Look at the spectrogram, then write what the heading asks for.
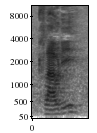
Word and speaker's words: cloudy: Alright, in today's pronunciation point, let's talk about the difference between cloudy, kumoteru, and crowded, konderu.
